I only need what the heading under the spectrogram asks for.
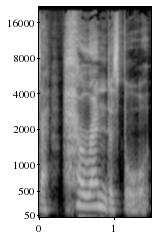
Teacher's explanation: But because we say an honest person and the H is silent, we put an an into it. Like with a horrendous bore, the H there is voiced, so we don't need the an in front of it.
